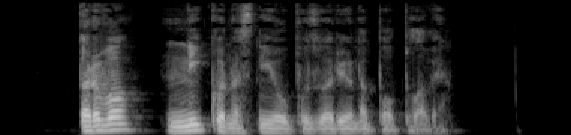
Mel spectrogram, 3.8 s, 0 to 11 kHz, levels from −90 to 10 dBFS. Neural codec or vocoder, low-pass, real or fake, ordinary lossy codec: none; 9.9 kHz; real; AAC, 64 kbps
